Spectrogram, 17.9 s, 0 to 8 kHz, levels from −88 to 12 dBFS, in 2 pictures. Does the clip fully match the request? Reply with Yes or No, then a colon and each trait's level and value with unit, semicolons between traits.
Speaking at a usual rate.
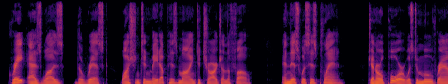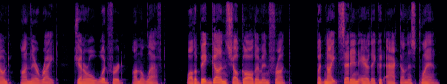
No: fast, 210 wpm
